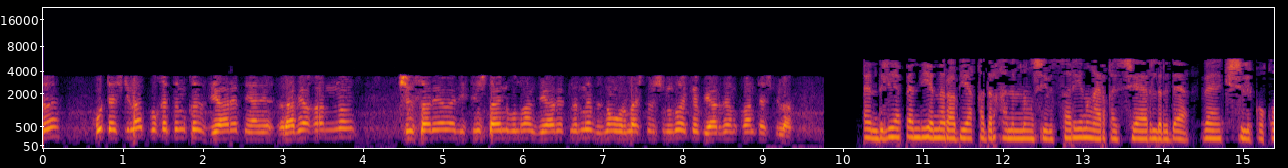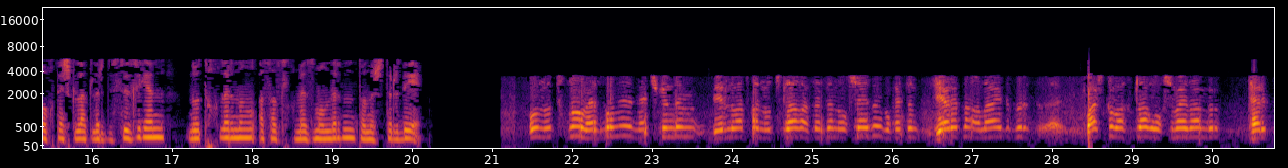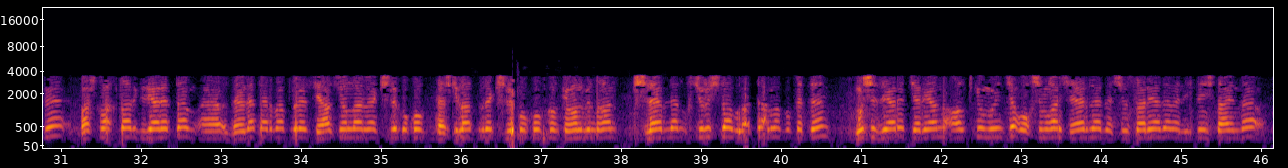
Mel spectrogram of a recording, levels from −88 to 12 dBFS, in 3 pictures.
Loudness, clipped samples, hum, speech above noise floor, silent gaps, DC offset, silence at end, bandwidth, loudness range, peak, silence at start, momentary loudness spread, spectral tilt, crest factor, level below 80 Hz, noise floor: -20 LUFS; under 0.1%; none; 20 dB; 9.77-10.16 s, 20.28-21.09 s; under 0.1%; 0.15 s; 5.8 kHz; 4 LU; 0 dBFS; 0 s; 9 LU; -9.5 dB/octave; 20 dB; -58 dBFS; -40 dBFS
